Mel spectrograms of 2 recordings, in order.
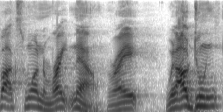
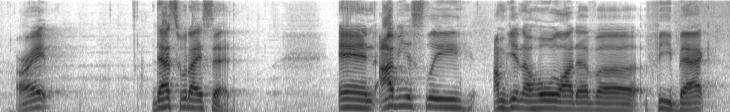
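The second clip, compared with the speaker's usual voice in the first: plain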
